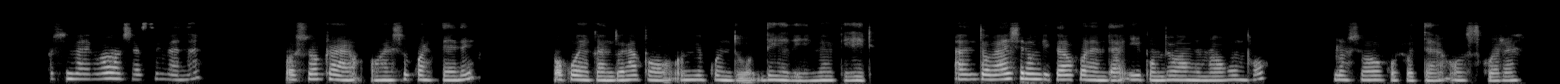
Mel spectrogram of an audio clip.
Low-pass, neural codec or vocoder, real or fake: 7.2 kHz; codec, 16 kHz, 4 kbps, FreqCodec, smaller model; fake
